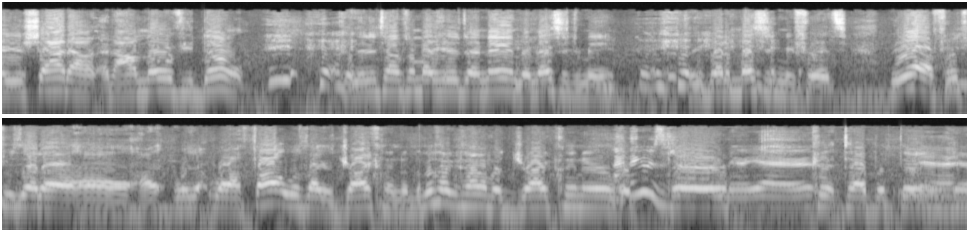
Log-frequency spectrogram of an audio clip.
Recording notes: Recording from a park bench in Malaga Central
